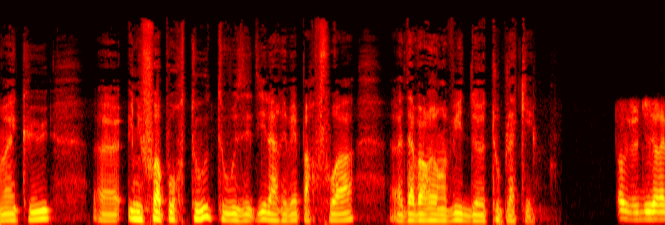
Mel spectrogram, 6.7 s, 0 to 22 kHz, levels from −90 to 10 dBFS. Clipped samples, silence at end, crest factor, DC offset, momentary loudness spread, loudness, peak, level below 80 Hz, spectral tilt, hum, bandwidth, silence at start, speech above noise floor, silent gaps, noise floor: under 0.1%; 0 s; 20 dB; under 0.1%; 12 LU; -21 LUFS; 0 dBFS; -50 dBFS; -7.5 dB/octave; none; 15.5 kHz; 0 s; 58 dB; none; -78 dBFS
